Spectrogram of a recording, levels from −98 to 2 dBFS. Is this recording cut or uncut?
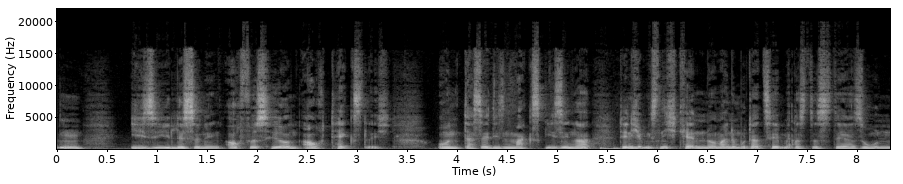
cut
